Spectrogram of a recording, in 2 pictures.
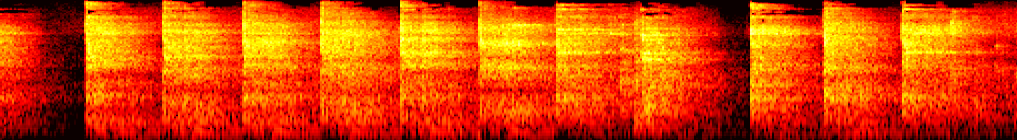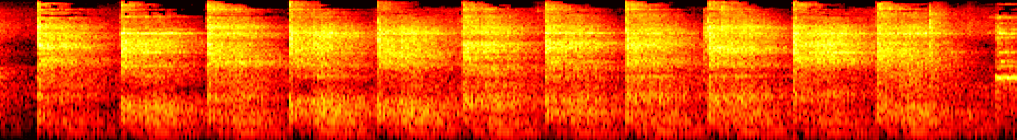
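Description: Rapid, evenly paced hammer blows, about two and a half a second, knocking ceramic floor tiles loose from a concrete subfloor.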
